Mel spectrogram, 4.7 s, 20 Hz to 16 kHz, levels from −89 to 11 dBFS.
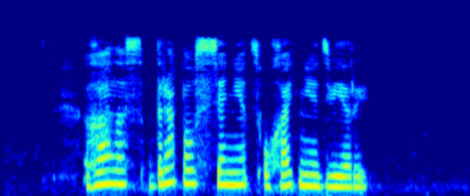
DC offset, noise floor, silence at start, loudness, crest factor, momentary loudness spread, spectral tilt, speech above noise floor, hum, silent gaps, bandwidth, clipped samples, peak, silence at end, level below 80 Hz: under 0.1%; -75 dBFS; 0.85 s; -29 LUFS; 16 dB; 7 LU; -5 dB/octave; 46 dB; none; none; 8.2 kHz; under 0.1%; -14 dBFS; 1.05 s; -70 dBFS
